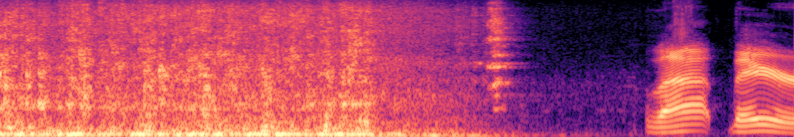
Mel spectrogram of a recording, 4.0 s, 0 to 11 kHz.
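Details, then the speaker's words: 1955 Chevrolet big-block V8, borrowed battery, about 32° timing, belt a little loose: strong steady rumble for a few seconds before cutting out, no knocks or rattles; normal running. "belts a little loose so it's got about 32° of timing in it it sounds"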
